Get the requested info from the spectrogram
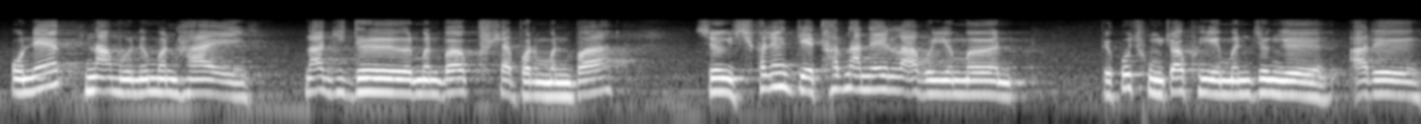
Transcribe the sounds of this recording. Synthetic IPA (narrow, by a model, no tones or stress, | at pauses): ɔnek̚namɯnɯmɯnɦaj | naɡidɯːɾmɯnbasabɯɾmɯnba | z̥ɯŋsi̥kʰazɯŋdetʰaɾnanelabɯjɯmɯn | b̥ekʰɔsʰuŋzapʰɯjemɯnzɯŋɯa̰ɾɯ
